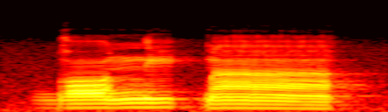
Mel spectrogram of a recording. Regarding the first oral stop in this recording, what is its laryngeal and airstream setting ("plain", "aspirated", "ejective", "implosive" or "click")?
plain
